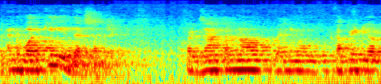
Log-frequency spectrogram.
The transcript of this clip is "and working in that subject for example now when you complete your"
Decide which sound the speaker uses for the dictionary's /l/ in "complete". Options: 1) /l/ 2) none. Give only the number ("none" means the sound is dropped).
2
